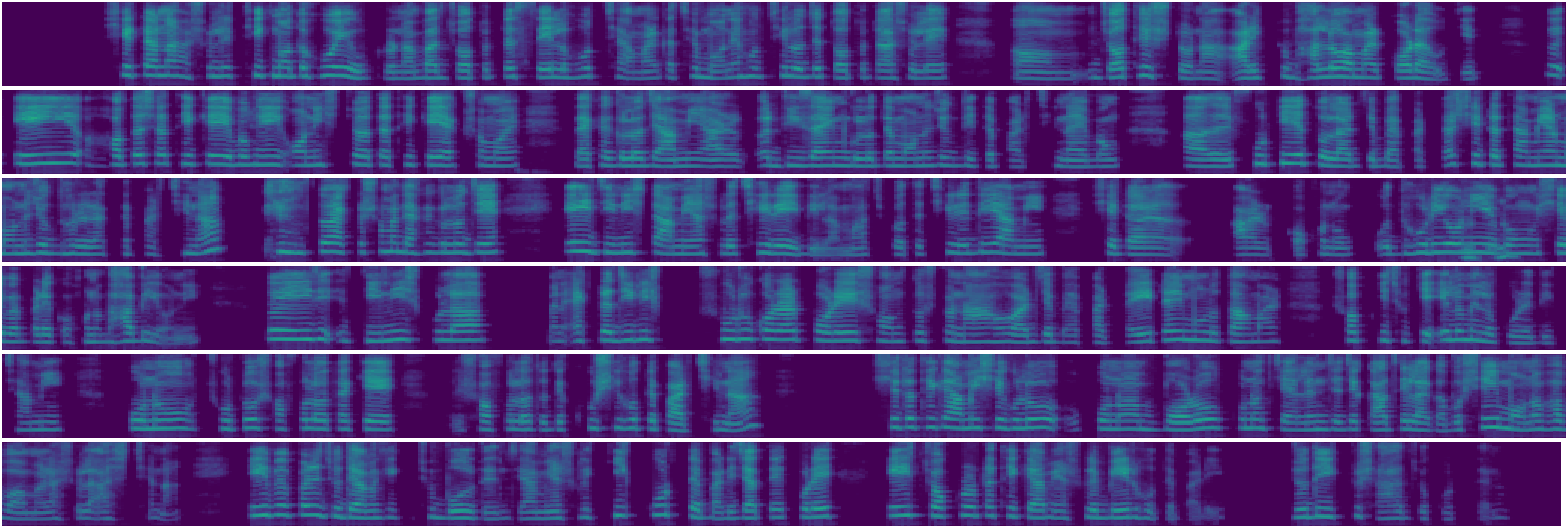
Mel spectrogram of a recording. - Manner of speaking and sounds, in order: throat clearing
- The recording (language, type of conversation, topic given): Bengali, advice, আমি কীভাবে ছোট সাফল্য কাজে লাগিয়ে মনোবল ফিরিয়ে আনব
